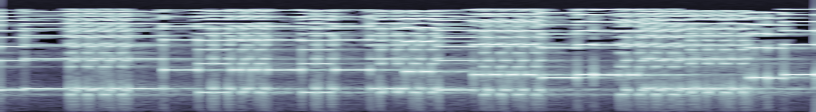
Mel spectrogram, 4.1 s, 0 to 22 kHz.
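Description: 1-bit PC-speaker chiptune, slowed down with reverb added: a rapid string of short square-wave beeps, with a lower melody line and a higher line stepping up and down against it.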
